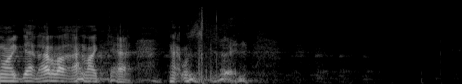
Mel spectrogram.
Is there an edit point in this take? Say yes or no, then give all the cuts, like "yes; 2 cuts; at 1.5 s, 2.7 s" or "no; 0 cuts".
no; 0 cuts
